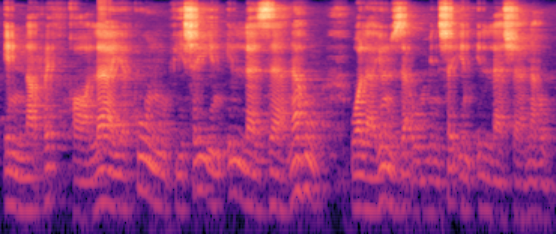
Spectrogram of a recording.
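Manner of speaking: slow, measured Arabic chant; hadith recitation. Acted. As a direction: recite the hadith slowly and melodically.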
